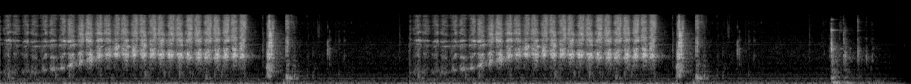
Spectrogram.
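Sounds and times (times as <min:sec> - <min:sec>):
brushing teeth: 0:00.0 - 0:02.8, 0:04.1 - 0:06.8.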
